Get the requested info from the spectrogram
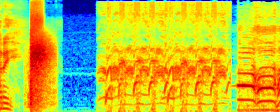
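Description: A single loud slap sound effect about half a second in. After a brief silence comes a rapidly repeating warbling comic sound effect, which gets louder near the end.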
